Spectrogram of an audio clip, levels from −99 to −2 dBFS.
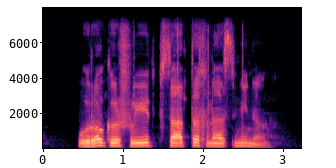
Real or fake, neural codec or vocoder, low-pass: fake; codec, 16 kHz, 8 kbps, FunCodec, trained on LibriTTS, 25 frames a second; 7.2 kHz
